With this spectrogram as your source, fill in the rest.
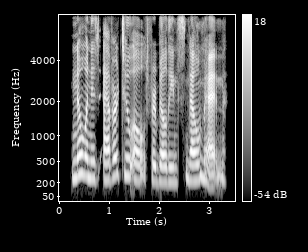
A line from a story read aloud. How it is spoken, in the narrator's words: Rebecca's mother said, and laughed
